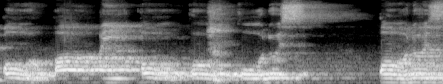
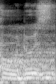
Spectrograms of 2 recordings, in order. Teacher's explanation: Huruf qo kalau kasrah qi kalau domah q tetap tebal pangkal lidah dalam bagian dalam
